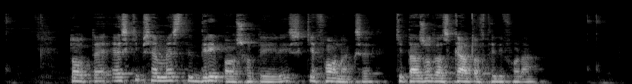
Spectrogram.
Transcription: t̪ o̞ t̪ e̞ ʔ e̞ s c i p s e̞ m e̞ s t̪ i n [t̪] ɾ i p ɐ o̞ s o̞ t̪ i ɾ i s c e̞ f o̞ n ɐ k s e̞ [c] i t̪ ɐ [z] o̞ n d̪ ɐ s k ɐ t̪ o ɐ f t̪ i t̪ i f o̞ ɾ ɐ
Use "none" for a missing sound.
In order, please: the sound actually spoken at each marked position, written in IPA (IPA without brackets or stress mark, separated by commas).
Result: d̪, c, z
